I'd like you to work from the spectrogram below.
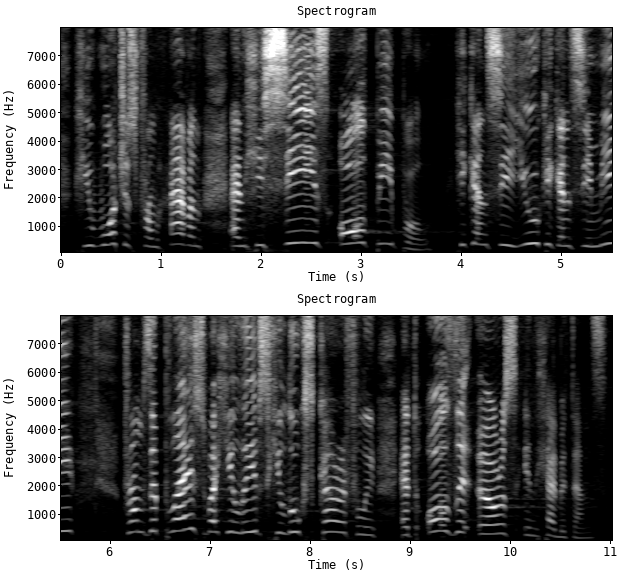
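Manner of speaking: ordinary delivery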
